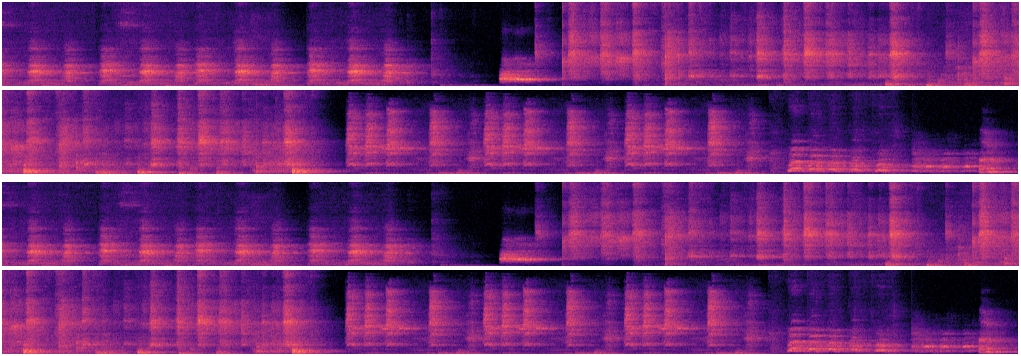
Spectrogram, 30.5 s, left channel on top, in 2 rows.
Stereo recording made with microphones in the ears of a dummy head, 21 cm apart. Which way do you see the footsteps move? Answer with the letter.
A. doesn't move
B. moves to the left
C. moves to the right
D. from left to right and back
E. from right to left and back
D.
